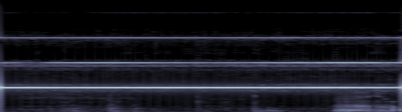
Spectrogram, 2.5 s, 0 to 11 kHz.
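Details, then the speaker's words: APC Back-UPS XS 1300 desktop UPS, with a new replacement battery, that can't hold a load on battery. At power-on with the temperature sensor bypassed, a loud continuous high-pitched tone sounds: F07 temperature system fault alarm. "that off oh my god all right clearly it didn't like bypass in that temperature sensor so back to the drawing board it is"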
